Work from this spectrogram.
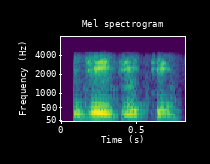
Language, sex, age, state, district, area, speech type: Sindhi, female, 60+, Rajasthan, Ajmer, urban, conversation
